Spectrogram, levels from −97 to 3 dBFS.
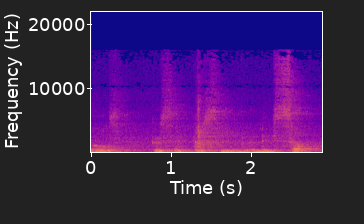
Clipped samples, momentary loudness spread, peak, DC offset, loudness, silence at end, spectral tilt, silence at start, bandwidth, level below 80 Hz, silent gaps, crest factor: under 0.1%; 6 LU; -20 dBFS; under 0.1%; -37 LUFS; 0 s; -6 dB/octave; 0 s; 16 kHz; -56 dBFS; none; 16 dB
